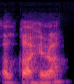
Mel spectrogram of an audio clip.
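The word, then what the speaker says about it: القاهرة: long time ago, and it pronounced in Arabic, as we know that because Egypt is an Arab country, so they say that it's Al-Qahira, and it built around the Nile River.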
